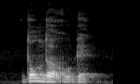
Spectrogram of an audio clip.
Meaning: a lightning rod
- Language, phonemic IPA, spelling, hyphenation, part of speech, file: Dutch, /ˈdɔn.də(r)ˌru.də/, donderroede, don‧der‧roe‧de, noun, Nl-donderroede.ogg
